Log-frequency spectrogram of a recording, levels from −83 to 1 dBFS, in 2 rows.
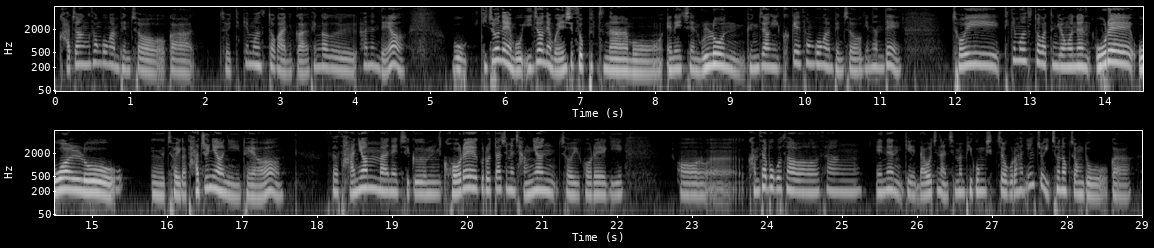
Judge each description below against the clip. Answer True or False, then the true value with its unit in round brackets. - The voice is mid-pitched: False (195 Hz)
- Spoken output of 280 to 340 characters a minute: True (290 characters per minute)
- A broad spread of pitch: False (4.7 semitones)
